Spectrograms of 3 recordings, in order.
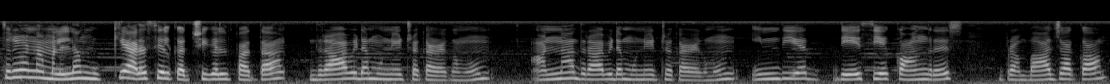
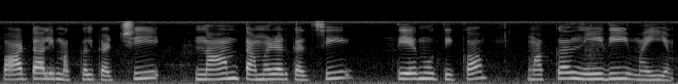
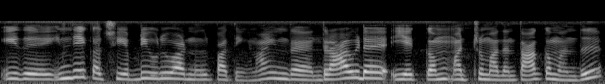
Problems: none marked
